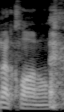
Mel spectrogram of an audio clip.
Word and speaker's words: monoclonal: Even today, so Ron DeSantis was in Tampa talking about this and talking about the Medicorian facilities that they have here in the state. Said that wrong. Monoclonal. – Monoclonal. – I'm purposely saying that.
